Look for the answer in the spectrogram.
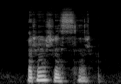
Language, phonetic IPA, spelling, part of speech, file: Polish, [rɛˈʒɨsɛr], reżyser, noun, LL-Q809 (pol)-reżyser.wav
